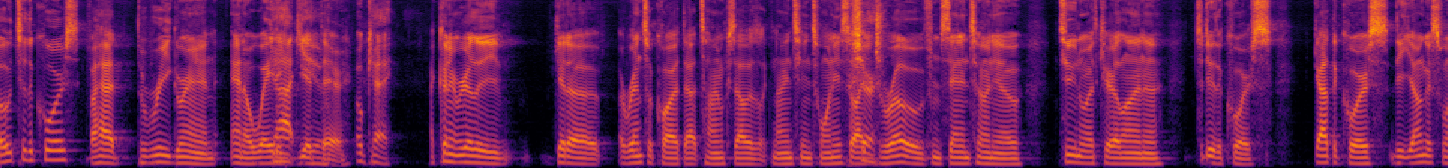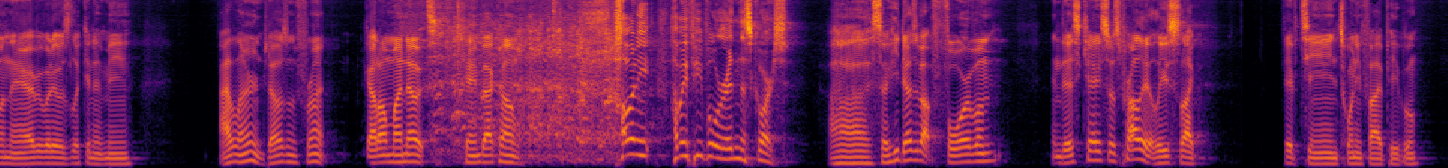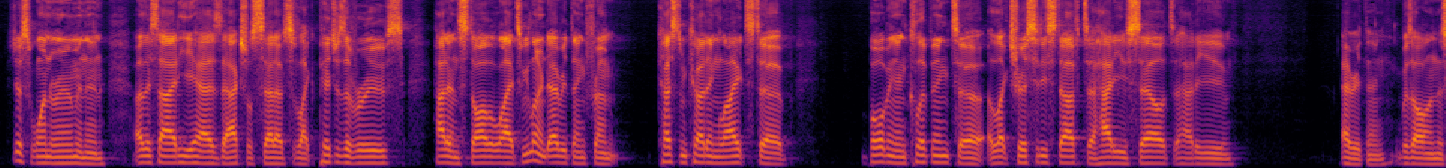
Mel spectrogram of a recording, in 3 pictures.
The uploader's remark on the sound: Today we're live from Camp FI (camp financial independence), where a group of like-minded people are hanging out for a weekend. Live radio.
